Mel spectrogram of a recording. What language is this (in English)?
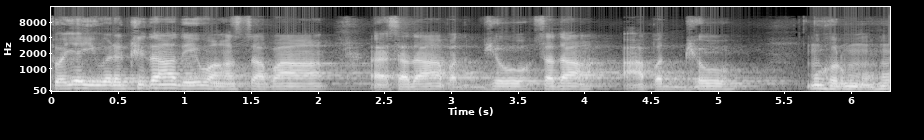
Kannada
